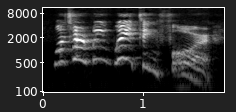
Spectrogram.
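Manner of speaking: high, loud, excited question; rally everyone impatiently, voice way up; eager grandmother. A narrator's reading. Grandmother woken by laughter, eagerly urging.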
